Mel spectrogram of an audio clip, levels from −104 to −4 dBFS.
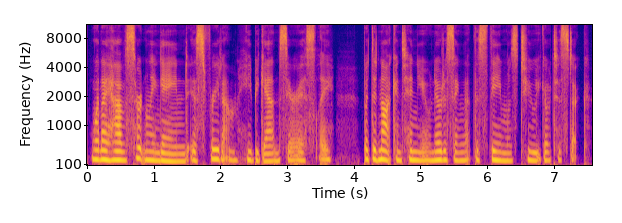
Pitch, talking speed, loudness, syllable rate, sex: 195 Hz, 165 wpm, -19 LUFS, 5.1 syllables/s, female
